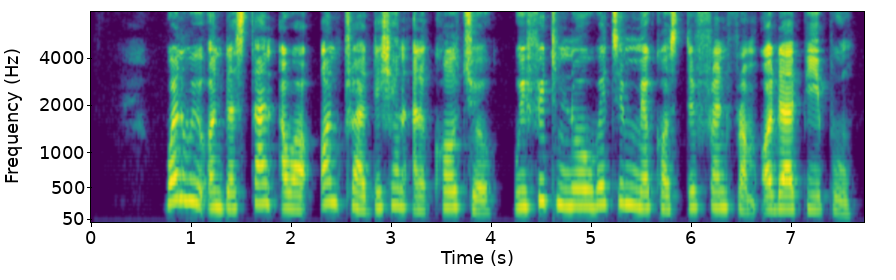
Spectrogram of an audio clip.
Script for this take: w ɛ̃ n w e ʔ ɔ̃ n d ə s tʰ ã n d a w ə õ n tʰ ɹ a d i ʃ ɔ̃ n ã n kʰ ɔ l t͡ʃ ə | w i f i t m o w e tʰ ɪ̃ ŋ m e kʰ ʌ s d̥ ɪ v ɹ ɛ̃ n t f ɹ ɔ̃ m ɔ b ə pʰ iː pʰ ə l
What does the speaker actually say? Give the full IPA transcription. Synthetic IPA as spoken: w ɛ̃ n w i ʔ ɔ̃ n d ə s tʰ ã n d a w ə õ n tʰ ɹ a d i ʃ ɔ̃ n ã n kʰ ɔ l t͡ʃ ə | w i f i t n o w e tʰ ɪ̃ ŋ m e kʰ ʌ s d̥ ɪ f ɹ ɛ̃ n t f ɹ ɔ̃ m ɔ d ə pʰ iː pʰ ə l

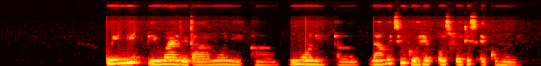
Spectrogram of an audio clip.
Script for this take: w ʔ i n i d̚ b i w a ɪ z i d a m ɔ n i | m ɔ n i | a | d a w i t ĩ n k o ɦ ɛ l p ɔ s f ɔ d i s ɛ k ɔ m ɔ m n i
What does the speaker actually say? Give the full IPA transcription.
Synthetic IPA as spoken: w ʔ i n i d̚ b i w a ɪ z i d a m ɔ n i | m ɔ n i | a | n a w i t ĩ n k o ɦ ɛ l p ɔ s f ɔ d i s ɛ k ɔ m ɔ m n i

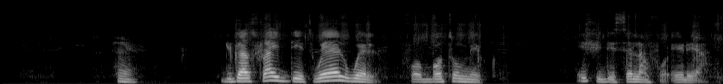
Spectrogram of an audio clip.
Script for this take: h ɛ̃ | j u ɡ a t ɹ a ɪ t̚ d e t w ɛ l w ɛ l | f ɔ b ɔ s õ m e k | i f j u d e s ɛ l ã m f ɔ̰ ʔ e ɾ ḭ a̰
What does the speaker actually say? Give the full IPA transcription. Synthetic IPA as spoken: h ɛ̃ | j u ɡ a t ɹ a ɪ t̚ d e t w ɛ l w ɛ l | f ɔ b ɔ t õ m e k | i f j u d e s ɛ l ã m f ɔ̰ ʔ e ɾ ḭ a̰

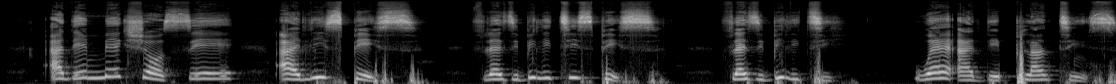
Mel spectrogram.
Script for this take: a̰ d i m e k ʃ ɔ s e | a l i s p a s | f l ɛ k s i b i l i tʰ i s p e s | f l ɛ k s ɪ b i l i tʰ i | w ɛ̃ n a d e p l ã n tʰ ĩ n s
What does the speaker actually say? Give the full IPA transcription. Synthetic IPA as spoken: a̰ d e m e k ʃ ɔ s e | a l i s p e s | f l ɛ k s i b i l i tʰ i s p e s | f l ɛ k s i b i l i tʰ i | w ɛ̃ n a d e p l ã n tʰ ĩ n s

